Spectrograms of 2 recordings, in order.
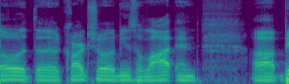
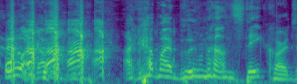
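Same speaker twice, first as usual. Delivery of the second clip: excited; 7 semitones higher, 7 dB louder than usual. Real, not acted. Excited about arriving cards.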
